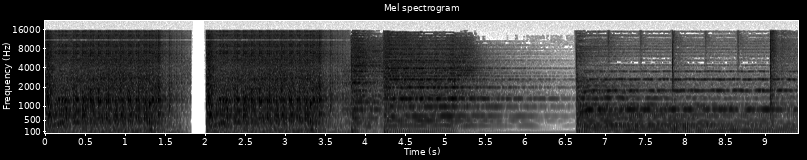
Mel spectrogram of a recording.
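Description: A car engine cranks in rough, sputtering bursts with a brief cutoff, then catches and settles into a steady, humming idle that fades before a fresh loud engine drone kicks in.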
